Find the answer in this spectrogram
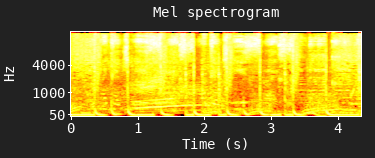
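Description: Race-car sound effects, tyres squealing and skidding with rising and falling pitch, laid over a hip-hop track whose heavy bass beat kicks in right at the start.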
